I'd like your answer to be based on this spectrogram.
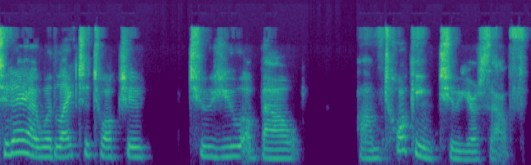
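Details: Woman with aphasia and apraxia of speech after a stroke, unedited podcast speech: aphasia with apraxia of speech.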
